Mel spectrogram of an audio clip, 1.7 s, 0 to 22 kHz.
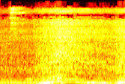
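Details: Used Yamaha XJR400 (early-type XJR400R/S) running engine assembly, high compression and compression tested; short crisp revs rise and fall cleanly with the throttle, no knocking, rattling, abnormal noise or white smoke. Normal running.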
